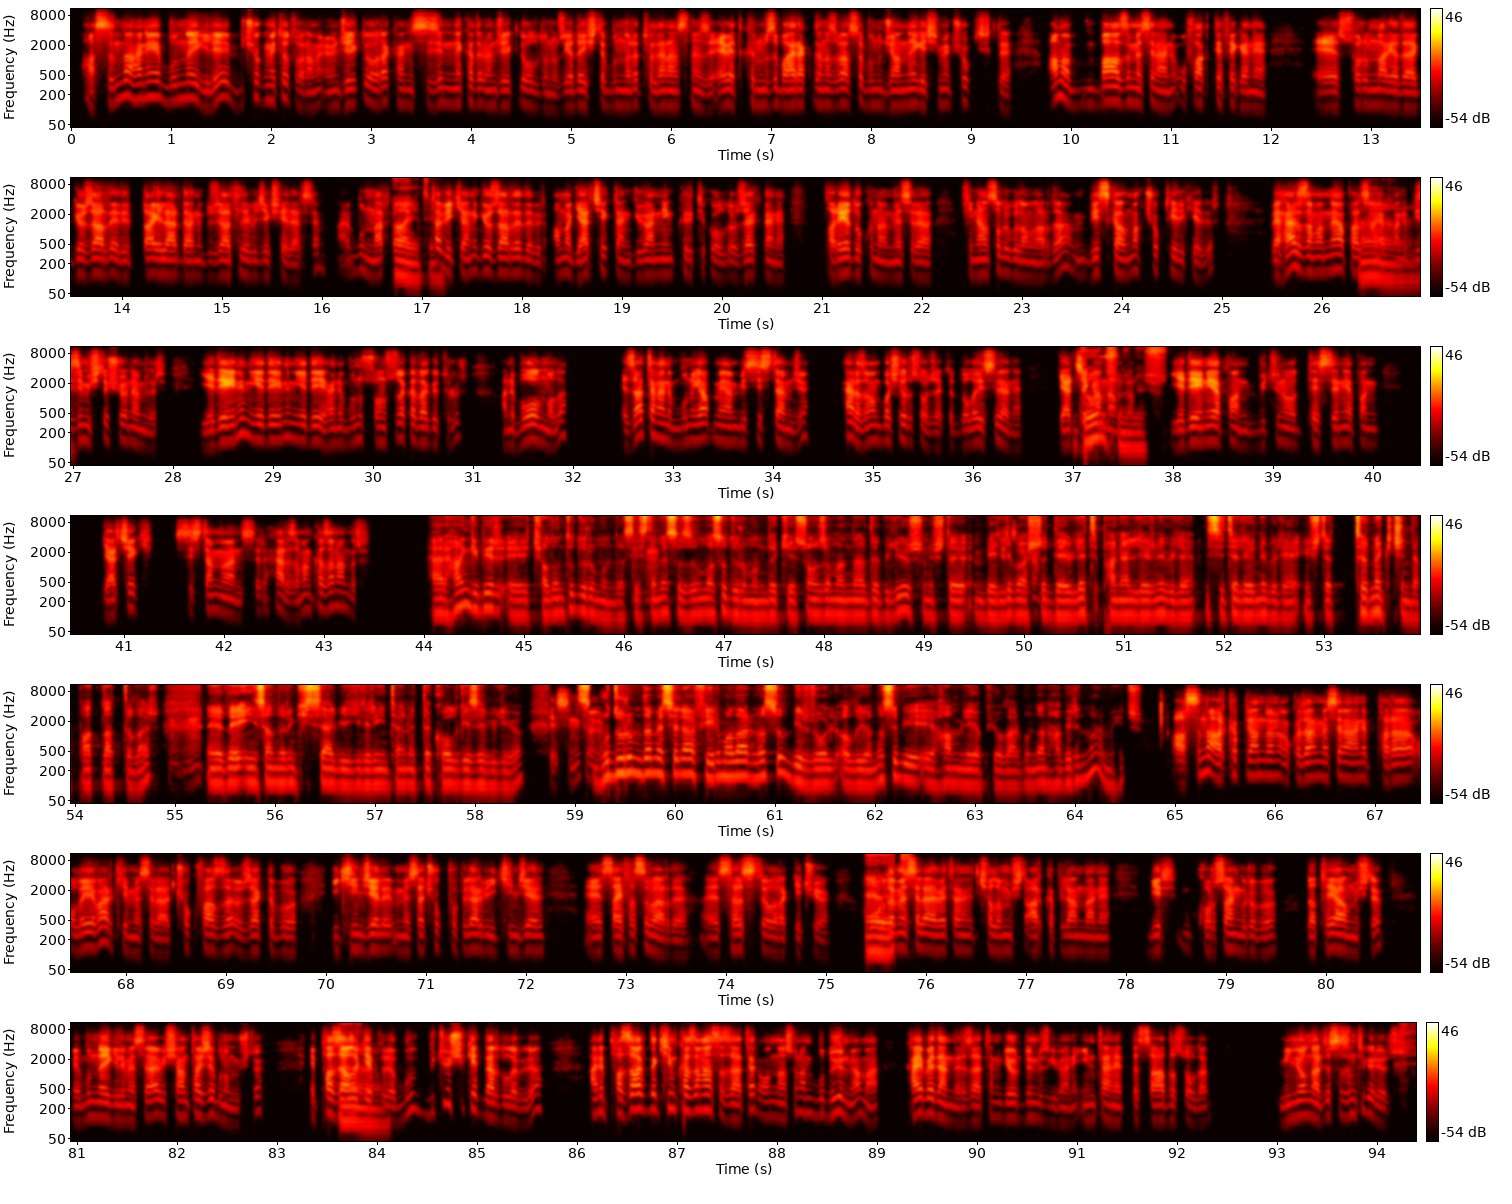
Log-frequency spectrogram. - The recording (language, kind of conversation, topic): Turkish, podcast, Yeni bir teknolojiyi denemeye karar verirken nelere dikkat ediyorsun?
- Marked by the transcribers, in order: other background noise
